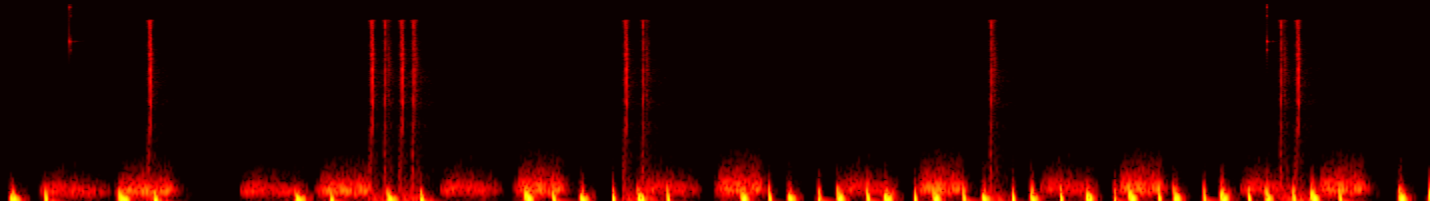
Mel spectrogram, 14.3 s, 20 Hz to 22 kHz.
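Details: Heartbeat audio: low thudding heartbeats with a soft whooshing between beats and occasional sharp clicks, at roughly 60–70 beats a minute.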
